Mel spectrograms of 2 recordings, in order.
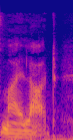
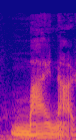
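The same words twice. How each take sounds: First: It follows the spelling, with a clear L sound. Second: It departs from the spelling, without an L sound. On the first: The speaker calls it wrong. "Maillard is not pronounced as Maillard" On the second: The speaker calls it right. "it is pronounced as Maillard reaction"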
